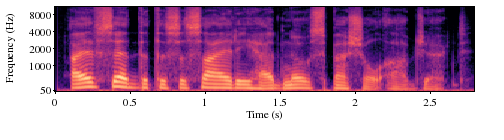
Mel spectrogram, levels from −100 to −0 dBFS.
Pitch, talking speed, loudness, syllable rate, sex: 130 Hz, 215 wpm, -18 LUFS, 5.4 syllables/s, male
